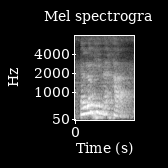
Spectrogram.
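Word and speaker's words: אלוהים אחד: ค่ะแล้วก็เซตสุดท้ายจะเป็น13นะคะ13เนี่ยตรงกับคำว่าภาษาฮีบรูนะคะอิกขาดนะคะซึ่งแปลว่าหนึ่งเดียวก็คือพระเจ้าองค์สูงสุดนะคะหนึ่งเดียวก็เพราะฉะนั้นเนี่ยตั้งแต่ข้างบนลงมาถึงข้างล่างนะคะก็จะมีความหมายว่าพระคุณของพระเจ้าที่จะช่วยให้เราปฏิบัติตามกฎบัญญัติ10ประการของพระองค์นะคะแล้วก็พระนามของพระเจ้า So the total number of wraps พระเจ้า here อง means ค์แท้สิ้นแท้องค์เดียว Elohim Echad.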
